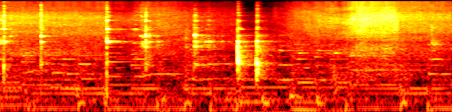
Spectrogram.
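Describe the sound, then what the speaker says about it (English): Onion and mushrooms sizzle in a hot pan while a utensil stirs them, knocking against the pan in several sharp taps over a constant frying hiss. "Add the onion to the pan with the mushrooms and cook."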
